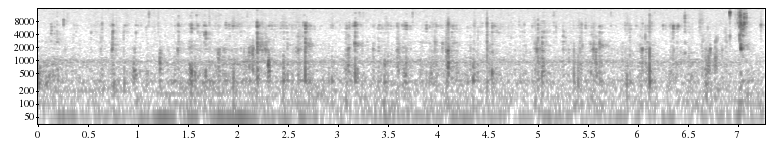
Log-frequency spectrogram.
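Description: Close-up mouth sounds of a person chewing beshbarmak, soft boiled dough sheets and boiled meat, with the mouth closed: a steady run of small irregular clicks and smacks, several a second.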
